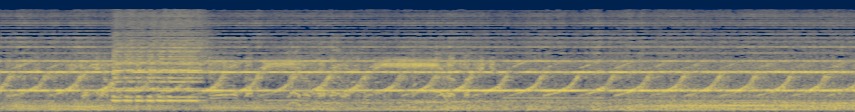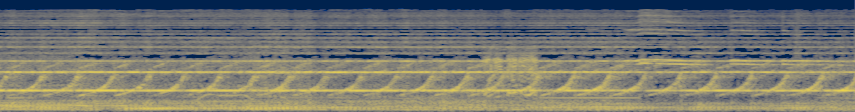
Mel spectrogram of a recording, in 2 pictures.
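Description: Fire truck's electronic siren on a fast yelp, a rising sweep repeating about three to four times a second over a steady tone, heard from inside the truck's cab with the engine and road noise underneath. A short loud horn blast sounds about a second in.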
